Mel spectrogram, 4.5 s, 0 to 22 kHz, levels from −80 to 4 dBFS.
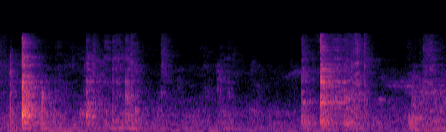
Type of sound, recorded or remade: recorded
